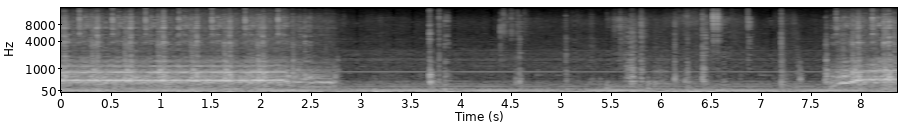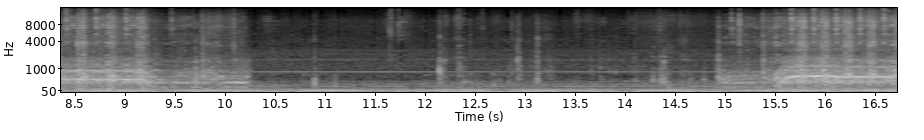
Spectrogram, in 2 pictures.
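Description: A sewing machine stitches a crotch seam, running in close, loud whirring bursts with short pauses between runs, where quieter clicks and handling noises come through.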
